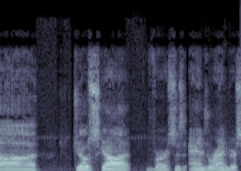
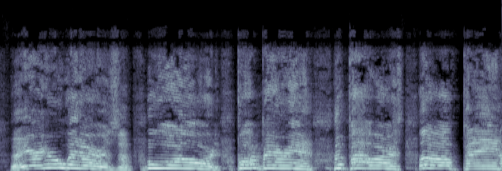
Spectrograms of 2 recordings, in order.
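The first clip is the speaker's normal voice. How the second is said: booming, drawn-out ring announcer call, much higher and louder; 6 dB louder, much slower than usual. Shown as a demonstration. Announcer to the arena crowd, booming winner call. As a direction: announce the winners like it's the main event. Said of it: "but I got to".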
